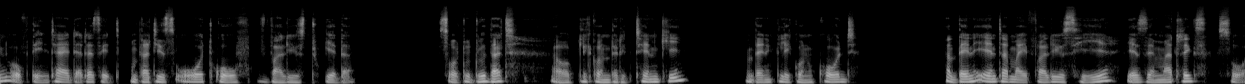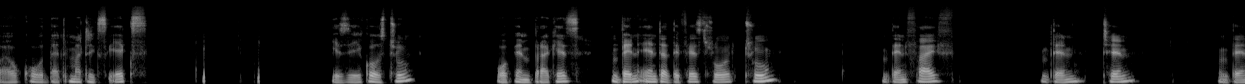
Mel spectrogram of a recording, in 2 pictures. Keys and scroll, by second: 6.2 Return, 14.9 shift+x, 16.0 =, 17.6 [, 19.7 2, 20.3 space, 21.5 5, 22.1 space, 23.3 1, 23.7 0, 24.2 space.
